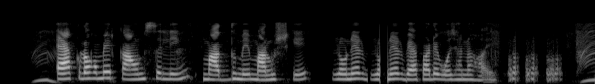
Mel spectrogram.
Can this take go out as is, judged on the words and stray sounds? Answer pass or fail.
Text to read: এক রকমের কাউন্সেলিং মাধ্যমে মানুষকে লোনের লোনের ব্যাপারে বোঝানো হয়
fail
